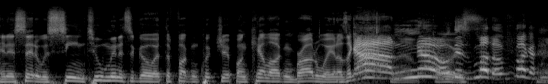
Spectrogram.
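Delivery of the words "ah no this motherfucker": put-on very high, loud, drawn-out pissed-off groan. Retelling finding out where the stolen bag went: imitating own pissed-off outburst. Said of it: "I'm getting all pissed off".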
